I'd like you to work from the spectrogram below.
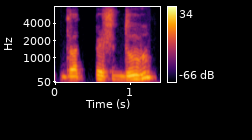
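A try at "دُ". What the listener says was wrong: দদ নয়, দাল, দাল। দাল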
